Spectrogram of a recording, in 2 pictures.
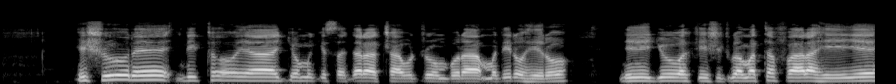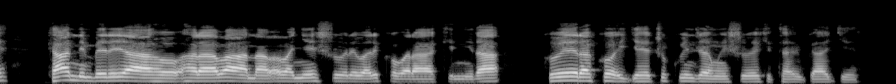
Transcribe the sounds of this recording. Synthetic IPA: iʃuɾe̞ɾito̞jaɾɟo̞muɡisaɡaɾat͡ʃaːβud͡ʒuːmbuɾamuɾiɾoɦe̞ɾo̞ | niɾiɾɟuːβakiʃid͡ʒɡwamatafaɾaɦije | kaːndimbe̞ɾe̞jaːɦo̞haɾaβaːnaβa̰βaɲe̞ʃuːɾe̞βaɾiko̞βaɾahakiniɾa | kuβe̞ːɾako̞iɡihe̞t͡ʃukwiːnd͡ʒiɾamŋiːʃuːɾe̞citaɾib̚ɡaːɟeɾe

